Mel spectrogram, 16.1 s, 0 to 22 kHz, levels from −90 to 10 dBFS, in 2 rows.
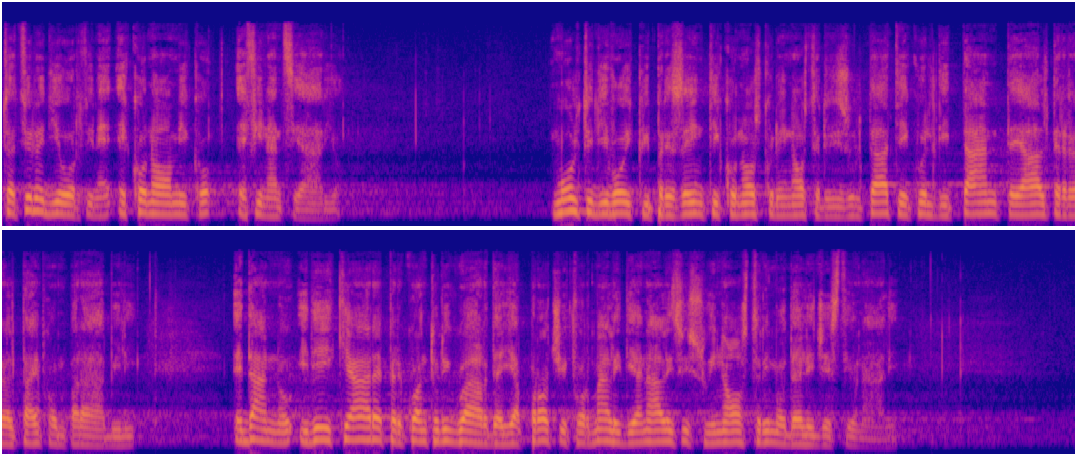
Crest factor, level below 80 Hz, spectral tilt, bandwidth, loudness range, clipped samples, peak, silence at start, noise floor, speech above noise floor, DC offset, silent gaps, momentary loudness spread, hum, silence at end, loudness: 22 dB; -74 dBFS; -3.5 dB/octave; 16 kHz; 4 LU; under 0.1%; -4 dBFS; 0 s; -61 dBFS; 36 dB; under 0.1%; none; 8 LU; none; 1.35 s; -24 LUFS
